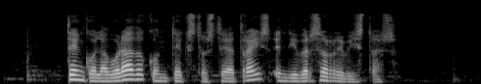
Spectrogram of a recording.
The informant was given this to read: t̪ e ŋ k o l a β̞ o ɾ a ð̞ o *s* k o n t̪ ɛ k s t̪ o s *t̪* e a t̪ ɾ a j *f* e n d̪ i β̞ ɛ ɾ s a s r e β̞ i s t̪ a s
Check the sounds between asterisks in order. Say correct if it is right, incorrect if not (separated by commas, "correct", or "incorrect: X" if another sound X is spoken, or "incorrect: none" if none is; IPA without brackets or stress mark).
incorrect: none, correct, incorrect: s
